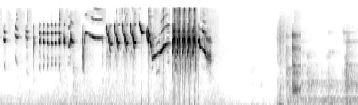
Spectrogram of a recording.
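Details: Grey-crowned goldfinch (Carduelis caniceps) song for training other goldfinches: fast repeated high tinkling notes, a rising whistled slur and a dense buzzy burst, then silence and a brief low rustling noise.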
